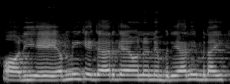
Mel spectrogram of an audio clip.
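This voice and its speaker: In an echoey room, a woman talks a little fast, her mid-range voice level and slightly mellow despite a scratchy, sore throat. She's a Pakistani vlogger with a Punjabi accent, casually going over her household routine. The chat wanders, heavy with fillers, like a relaxed daily voice-over.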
